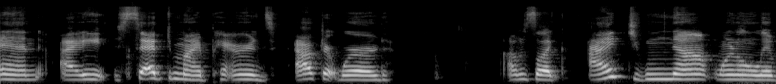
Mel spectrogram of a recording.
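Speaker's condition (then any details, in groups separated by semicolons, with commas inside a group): Friedreich's ataxia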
